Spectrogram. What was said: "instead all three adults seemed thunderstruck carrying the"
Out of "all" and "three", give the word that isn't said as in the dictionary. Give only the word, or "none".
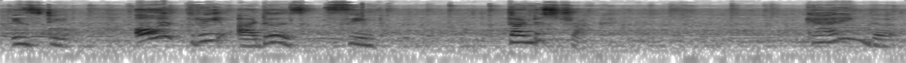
three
